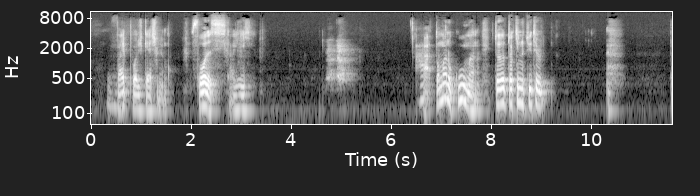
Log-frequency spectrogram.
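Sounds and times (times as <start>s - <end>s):
quiet hum: 0.2s - 11.6s
speech: 0.3s - 3.3s, 6.6s - 9.2s, 10.3s - 10.6s
dogs barking: 4.7s - 5.4s.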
